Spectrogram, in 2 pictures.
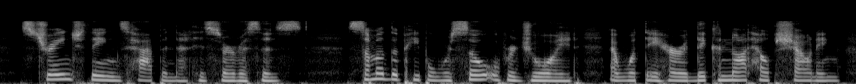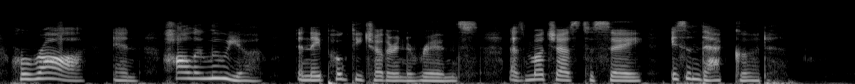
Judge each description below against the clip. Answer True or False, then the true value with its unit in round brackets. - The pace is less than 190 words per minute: True (145 wpm)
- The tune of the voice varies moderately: True (3.9 semitones)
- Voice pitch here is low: False (185 Hz)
